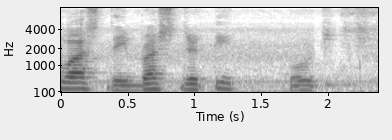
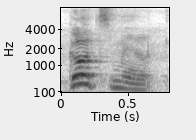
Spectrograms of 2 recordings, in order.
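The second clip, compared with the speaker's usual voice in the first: laughing ad call; 4 semitones higher, 13 dB louder than usual. Acted. Ad line with laugh.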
